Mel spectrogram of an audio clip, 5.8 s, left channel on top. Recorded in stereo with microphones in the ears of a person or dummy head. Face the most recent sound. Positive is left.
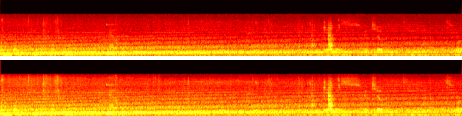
turn(degrees=-65)  # may be behind; listen again after turning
